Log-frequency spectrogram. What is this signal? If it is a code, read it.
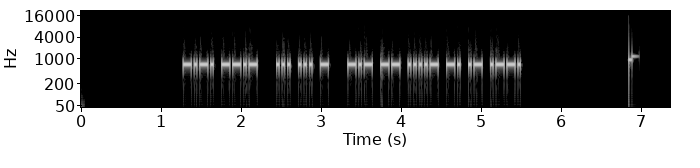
Morse code, heard as a keyed tone, about 36 wpm, 700 Hz. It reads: CQ SST KM4NAP
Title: K1USN SST QSO Practice - 35wpm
